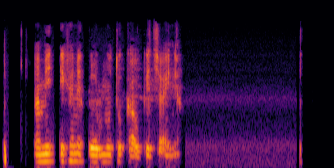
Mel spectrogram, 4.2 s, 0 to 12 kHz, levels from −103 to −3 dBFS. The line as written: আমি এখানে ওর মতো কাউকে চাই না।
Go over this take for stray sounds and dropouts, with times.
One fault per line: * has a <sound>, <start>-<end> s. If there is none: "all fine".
all fine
